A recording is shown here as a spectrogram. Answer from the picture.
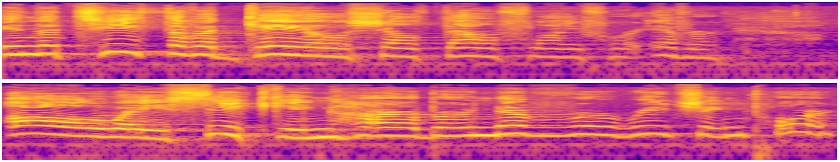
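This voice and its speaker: Using a put-on character voice, a female-sounding speaker talks at a fairly slow pace with a high pitch for a woman. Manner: solemn, commanding.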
